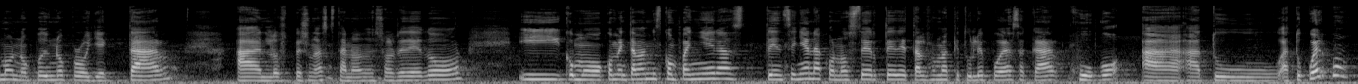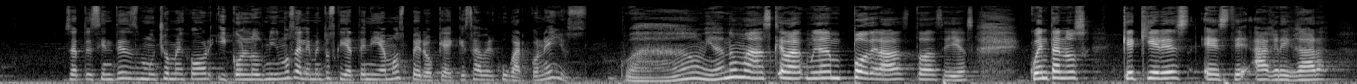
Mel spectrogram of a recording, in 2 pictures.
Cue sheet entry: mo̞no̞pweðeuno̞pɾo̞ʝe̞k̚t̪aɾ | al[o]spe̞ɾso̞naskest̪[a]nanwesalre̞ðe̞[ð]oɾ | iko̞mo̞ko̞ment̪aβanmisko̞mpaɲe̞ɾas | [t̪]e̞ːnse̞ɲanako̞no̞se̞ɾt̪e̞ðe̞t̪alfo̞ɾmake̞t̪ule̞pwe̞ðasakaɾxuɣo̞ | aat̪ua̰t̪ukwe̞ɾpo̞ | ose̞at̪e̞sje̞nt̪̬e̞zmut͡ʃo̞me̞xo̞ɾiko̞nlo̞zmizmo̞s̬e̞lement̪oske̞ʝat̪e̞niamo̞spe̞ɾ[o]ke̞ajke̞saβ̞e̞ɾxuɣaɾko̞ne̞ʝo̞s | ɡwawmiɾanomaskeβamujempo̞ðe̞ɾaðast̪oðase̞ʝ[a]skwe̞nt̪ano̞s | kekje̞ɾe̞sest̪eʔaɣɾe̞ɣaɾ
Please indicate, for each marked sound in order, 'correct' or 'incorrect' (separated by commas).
correct, correct, correct, correct, correct, correct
